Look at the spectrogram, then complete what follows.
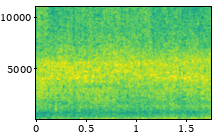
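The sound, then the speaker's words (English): A burger patty, just flipped to crust the other side, sizzles steadily in a frying pan, a dense, bright crackling hiss that stays constant and fairly loud throughout, with no voices. “Burger flip. Time to put a bit more crust on the other side.”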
